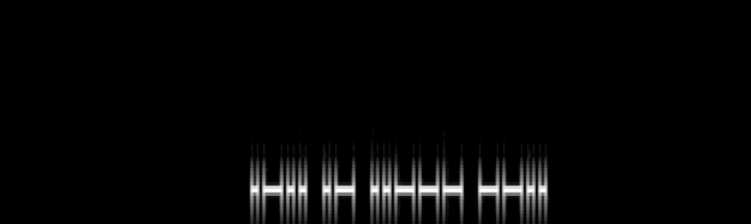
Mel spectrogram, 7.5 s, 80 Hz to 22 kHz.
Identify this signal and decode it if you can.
Morse code, heard as a keyed tone, about 21 wpm, 700 Hz. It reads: LA2Z
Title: DXCC-100 Call Signs - 4 Characters - Repeated 3x - 20wpm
